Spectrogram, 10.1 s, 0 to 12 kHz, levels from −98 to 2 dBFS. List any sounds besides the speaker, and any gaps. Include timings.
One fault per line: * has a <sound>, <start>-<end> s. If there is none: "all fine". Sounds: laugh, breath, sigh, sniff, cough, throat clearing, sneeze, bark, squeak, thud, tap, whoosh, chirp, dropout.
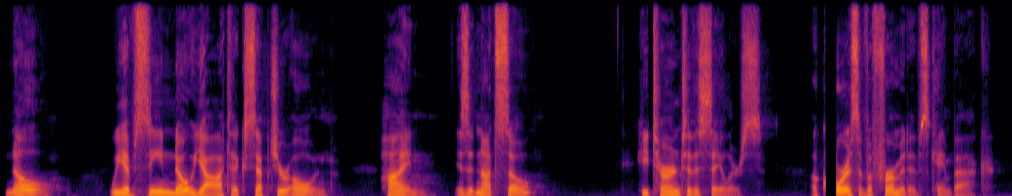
* has a dropout, 8.2-8.4 s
